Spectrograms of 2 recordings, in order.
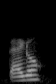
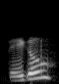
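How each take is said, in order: First: The first syllable does not sound like 'bay'. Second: The first syllable sounds like 'bay'.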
